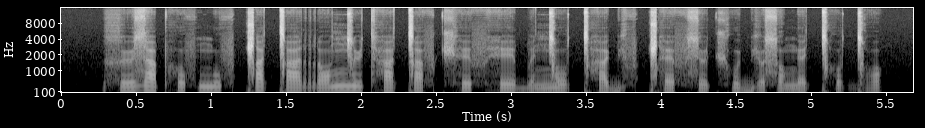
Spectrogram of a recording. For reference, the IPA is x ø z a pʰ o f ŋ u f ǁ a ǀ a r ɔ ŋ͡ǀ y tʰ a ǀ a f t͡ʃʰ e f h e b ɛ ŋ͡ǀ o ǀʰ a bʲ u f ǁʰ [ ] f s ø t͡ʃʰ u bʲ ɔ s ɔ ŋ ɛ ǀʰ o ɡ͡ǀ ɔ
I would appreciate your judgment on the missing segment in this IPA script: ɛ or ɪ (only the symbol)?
ɛ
